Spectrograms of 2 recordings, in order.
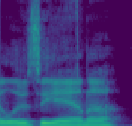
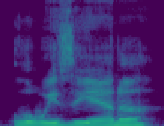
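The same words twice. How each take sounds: First: It is said with the Southern, letter-dropping pronunciation. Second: It is said with the standard full pronunciation. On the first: "people say Louisiana" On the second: "I would say Louisiana"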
